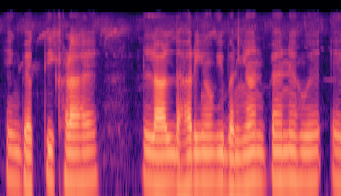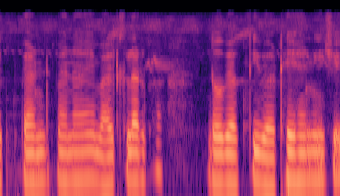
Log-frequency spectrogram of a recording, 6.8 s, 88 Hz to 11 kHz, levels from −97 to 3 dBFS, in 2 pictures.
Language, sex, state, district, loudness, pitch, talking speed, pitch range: Hindi, male, Uttar Pradesh, Budaun, -21 LUFS, 130 Hz, 195 wpm, 125-135 Hz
